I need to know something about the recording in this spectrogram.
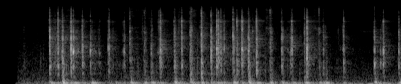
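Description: Typing on a computer keyboard: a rapid, uneven run of key clicks starting about half a second in.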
